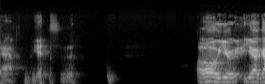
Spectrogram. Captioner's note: laughs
